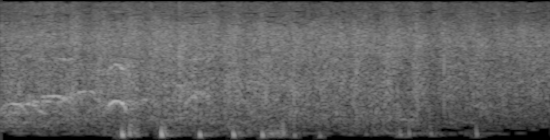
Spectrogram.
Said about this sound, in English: And if you believe it tonight, clap your hands and shout glory to God.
